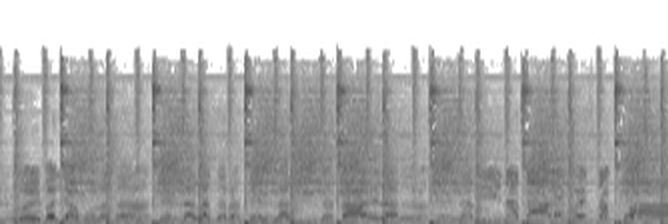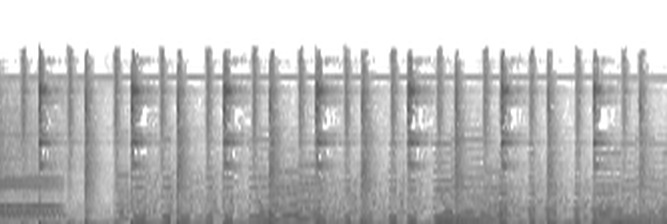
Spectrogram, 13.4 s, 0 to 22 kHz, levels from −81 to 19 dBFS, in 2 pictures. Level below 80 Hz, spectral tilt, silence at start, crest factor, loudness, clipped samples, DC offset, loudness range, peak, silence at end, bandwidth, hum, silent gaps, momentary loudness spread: -34 dBFS; -1.5 dB/octave; 0 s; 20 dB; -18 LUFS; under 0.1%; under 0.1%; 3 LU; 0 dBFS; 0 s; 17.5 kHz; none; none; 6 LU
